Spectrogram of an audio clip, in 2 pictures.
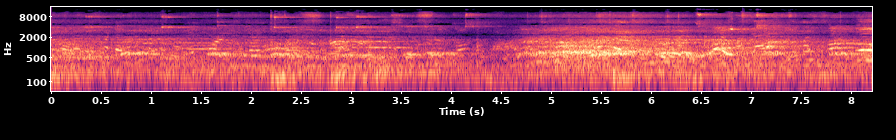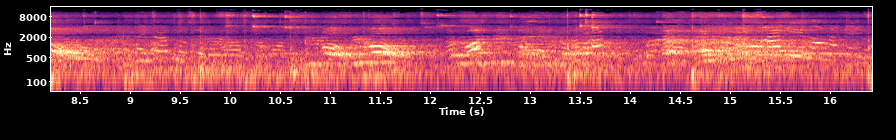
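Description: A basketball being dribbled and bouncing on the gym court during a youth game, with spectators talking and calling out in an echoing gym.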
